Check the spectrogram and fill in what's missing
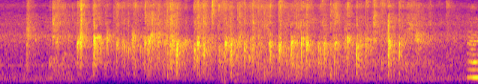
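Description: A youth congregation at a Sunday church service claps with raised hands in thanks, uneven clapping that swells and dips in loose bursts, fairly close, with a brief louder spike at the end.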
